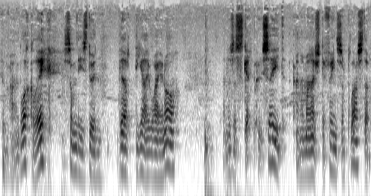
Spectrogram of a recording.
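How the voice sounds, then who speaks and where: A man's voice: lowish voice, moderate pace, a little hiss or hum. Chatty man touring his renovation. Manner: chatty, frugal, swears casually, repeats "you know what I mean". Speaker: home renovator. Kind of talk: walkthrough tour narration. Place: indoors in an empty flat under renovation. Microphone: handheld camera mic.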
